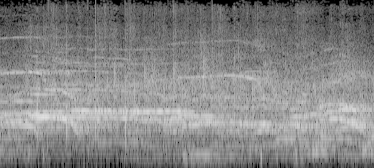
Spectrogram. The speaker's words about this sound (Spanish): Hagan un fuerte, fuerte, fuerte ruido con aplauso, con pitorreo, con silbidos.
